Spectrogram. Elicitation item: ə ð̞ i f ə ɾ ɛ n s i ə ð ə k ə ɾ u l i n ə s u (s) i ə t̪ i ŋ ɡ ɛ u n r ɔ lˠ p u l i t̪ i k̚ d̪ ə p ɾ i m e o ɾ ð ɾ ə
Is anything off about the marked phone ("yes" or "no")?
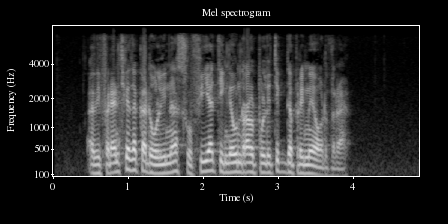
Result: yes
